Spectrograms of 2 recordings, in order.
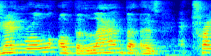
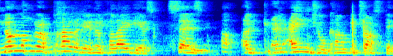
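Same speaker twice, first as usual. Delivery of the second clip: plain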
